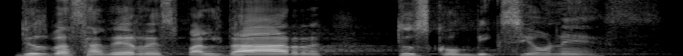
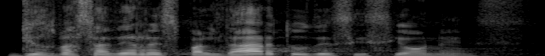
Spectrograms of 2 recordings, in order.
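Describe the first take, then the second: First: "va" pressed, slow and louder; slow emphatic "Dios va a saber"; stress on va. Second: Said in the usual way. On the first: Real, not acted. (acento en "va", lento y enfático) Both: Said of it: "repeated as emphasis".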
